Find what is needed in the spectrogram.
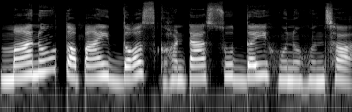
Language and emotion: Nepali, neutral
